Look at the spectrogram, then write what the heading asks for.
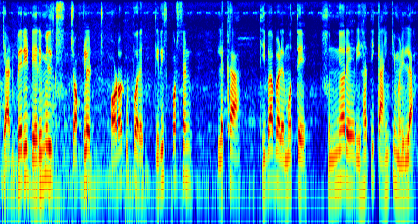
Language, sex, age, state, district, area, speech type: Odia, male, 18-30, Odisha, Kendrapara, urban, read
